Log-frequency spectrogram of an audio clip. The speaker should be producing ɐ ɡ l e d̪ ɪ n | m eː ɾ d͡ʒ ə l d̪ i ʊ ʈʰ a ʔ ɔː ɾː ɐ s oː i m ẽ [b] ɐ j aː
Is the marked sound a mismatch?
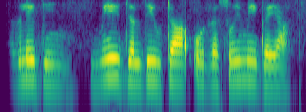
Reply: yes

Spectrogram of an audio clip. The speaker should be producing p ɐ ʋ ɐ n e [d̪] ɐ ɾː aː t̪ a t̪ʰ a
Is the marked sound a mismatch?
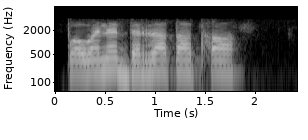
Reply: no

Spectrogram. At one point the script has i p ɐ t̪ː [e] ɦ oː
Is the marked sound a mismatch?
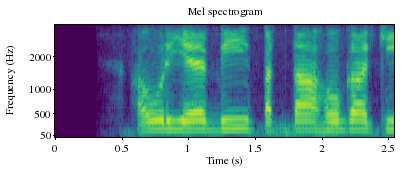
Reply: yes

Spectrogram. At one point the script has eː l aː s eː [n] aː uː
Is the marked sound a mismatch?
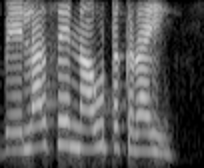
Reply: no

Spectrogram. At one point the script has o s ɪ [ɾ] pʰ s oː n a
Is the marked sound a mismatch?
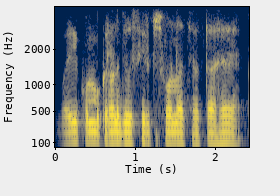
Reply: no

